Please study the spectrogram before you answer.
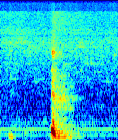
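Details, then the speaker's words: A caller on a phone line to a radio show gives a single short harsh cough or throat clear, an isolated cough. "Then typical Max listener just hacks up. Ugh."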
